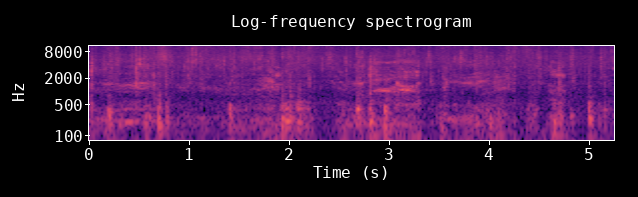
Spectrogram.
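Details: Steady low grunting and snorting from wild boars feeding at a forest feeder after dark, with short pulses following each other almost continuously.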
